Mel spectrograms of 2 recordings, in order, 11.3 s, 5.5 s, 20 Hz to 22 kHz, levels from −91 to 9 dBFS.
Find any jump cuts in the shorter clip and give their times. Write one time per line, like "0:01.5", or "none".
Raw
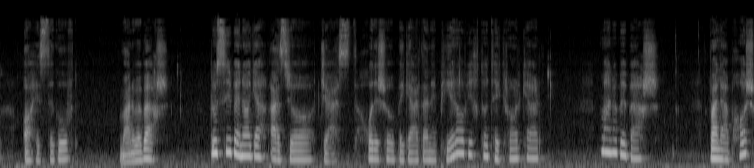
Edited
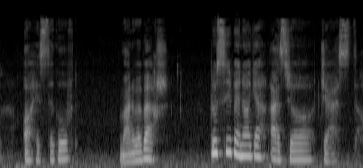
none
